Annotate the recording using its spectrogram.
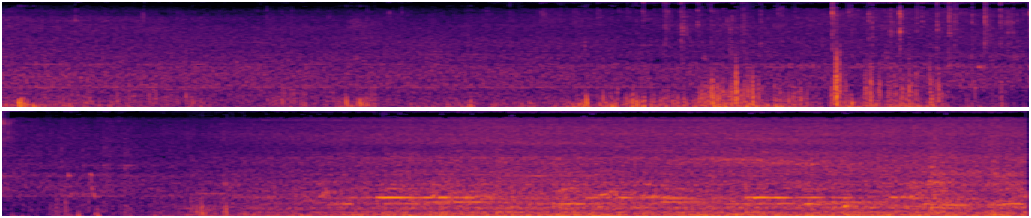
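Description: Wind buffeting the microphone in gusts beside a railway line. From about ten seconds in, a louder, steadier rumble with a faint hum builds as a train runs nearby.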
